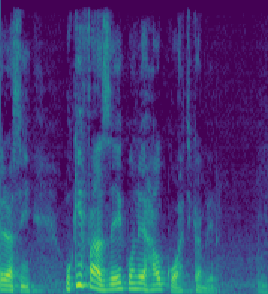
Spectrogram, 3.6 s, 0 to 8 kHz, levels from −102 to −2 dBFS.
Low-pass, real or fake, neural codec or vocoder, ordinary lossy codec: none; fake; codec, 16 kHz, 8 kbps, FreqCodec, larger model; none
